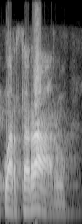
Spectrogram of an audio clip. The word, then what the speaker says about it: Quartararo: Quartararo. Quartararo. E poi che c'hanno, straordinario. Ci hanno tirato le orecchie, perché siccome è siciliano di origine, sarebbe da dire Quartararo.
